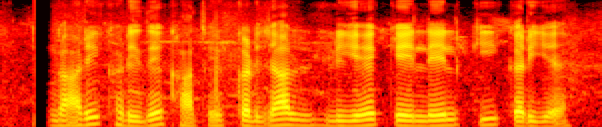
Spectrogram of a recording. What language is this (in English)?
Maithili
